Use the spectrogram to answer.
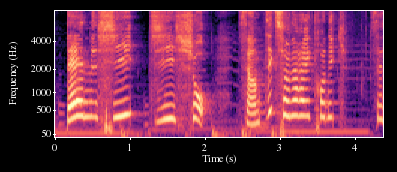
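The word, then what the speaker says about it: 電子辞書: Alors, le C, il se prononce denshijisho.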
